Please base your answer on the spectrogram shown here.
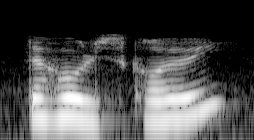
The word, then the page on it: d'r Holzkrüej: Bas-Rhin; Herrlisheim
